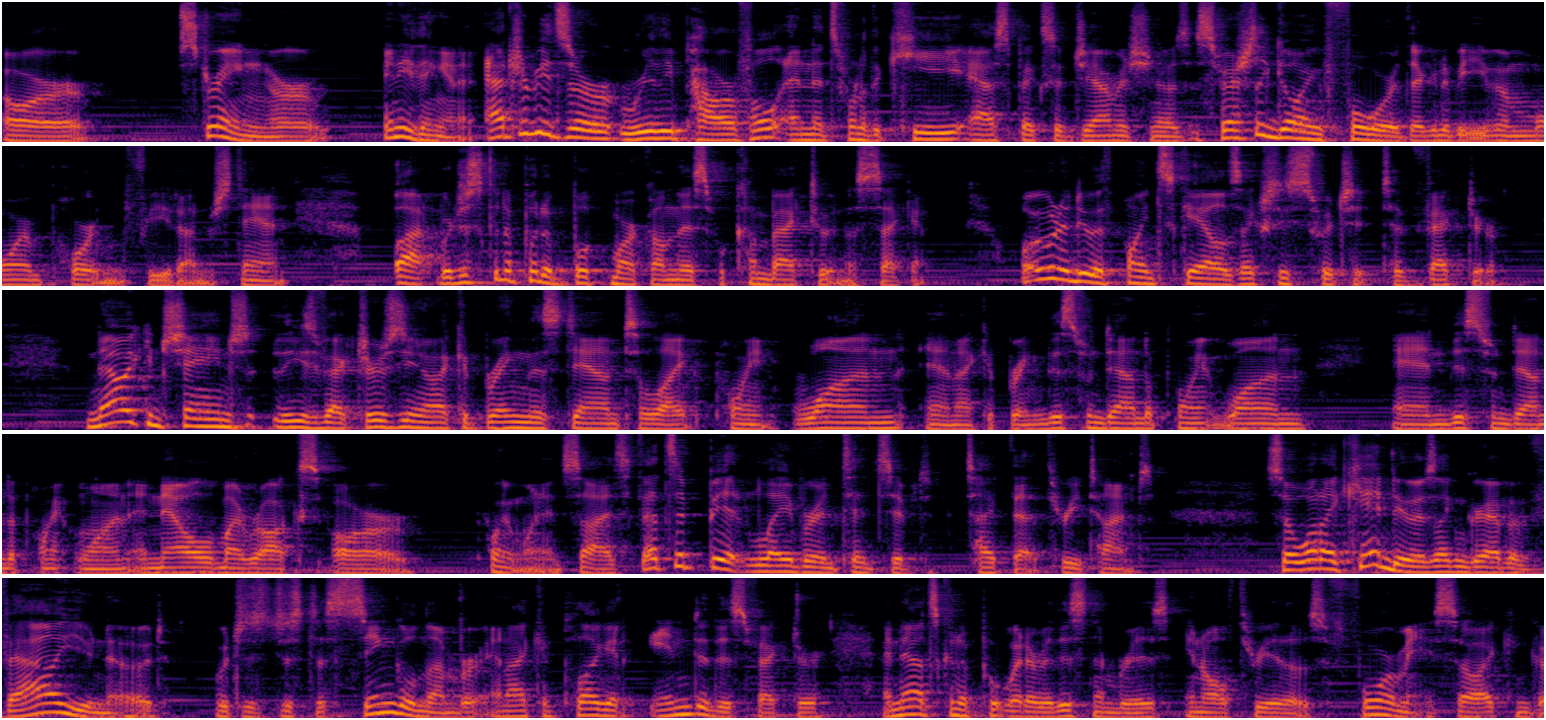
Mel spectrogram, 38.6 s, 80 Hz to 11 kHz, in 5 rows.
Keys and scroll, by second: 19.3 KP_1, 19.6 Return, 21.5 Return, 21.8 KP_1, 23.0 Return, 29.2 shift+a, 30.3 v, 31.4 e, 31.7 Return, 38.0 KP_1, 38.3 Return.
